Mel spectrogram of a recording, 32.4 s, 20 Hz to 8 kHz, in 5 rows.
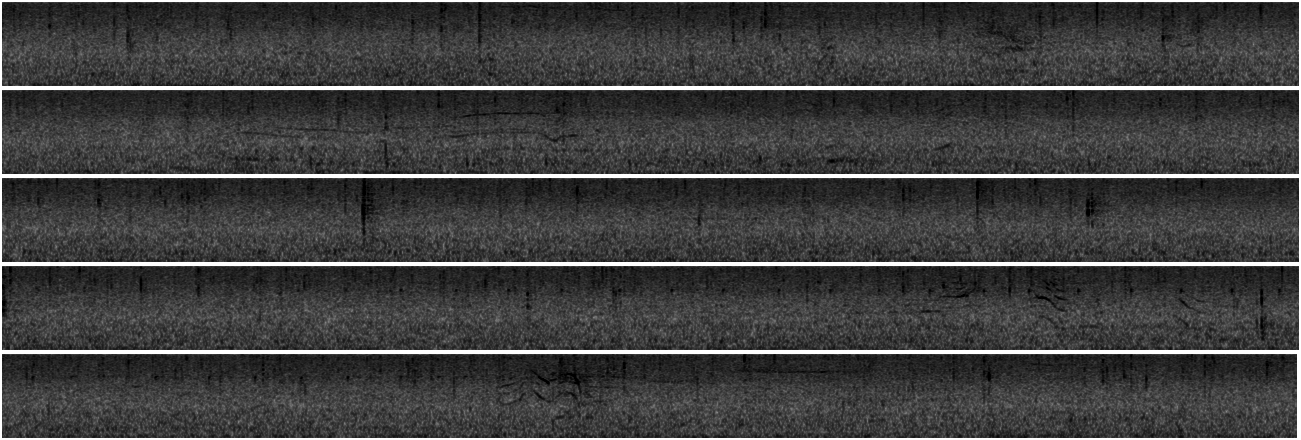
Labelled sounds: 4.4	4.7	killer whale, northern resident, G clan, 7.7 to 8.0 kHz
7.7	8.2	killer whale, northern resident, G clan, 1.4 to 2.0 kHz
8.7	9.2	killer whale, northern resident, G clan, 1.4 to 3.4 kHz
29.7	30.2	killer whale, northern resident, G clan, 4.0 to 4.3 kHz

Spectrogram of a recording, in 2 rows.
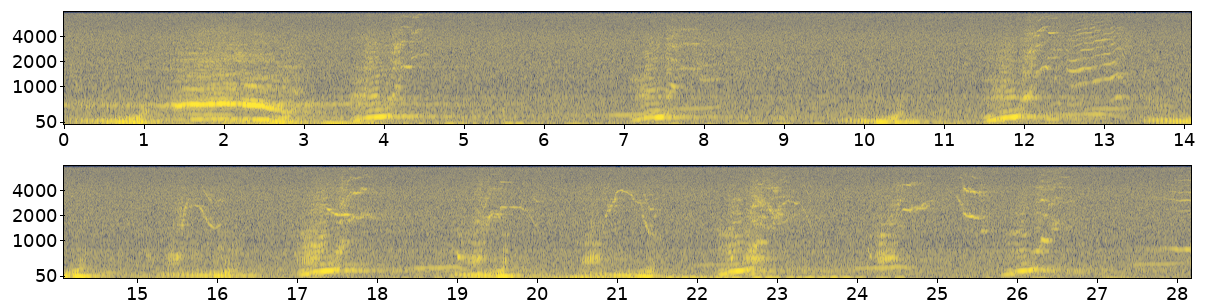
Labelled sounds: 1.5	3.0	humpback whale, 0.86 to 2.6 kHz
4.1	4.5	humpback whale, 1.7 to 7.1 kHz
7.7	8.8	humpback whale, 0.80 to 3.4 kHz
12.0	13.4	humpback whale, 0.99 to 5.4 kHz
15.5	16.1	humpback whale, 1.4 to 2.9 kHz
17.1	18.1	humpback whale, 0.80 to 6.0 kHz
19.5	19.9	humpback whale, 2.2 to 2.7 kHz
21.0	21.2	humpback whale, 3.4 to 4.1 kHz
22.6	23.3	humpback whale, 0.80 to 3.1 kHz
24.5	24.9	humpback whale, 2.2 to 5.2 kHz
25.3	26.2	humpback whale, 1.1 to 4.4 kHz
27.8	28.1	humpback whale, 0.80 to 4.0 kHz

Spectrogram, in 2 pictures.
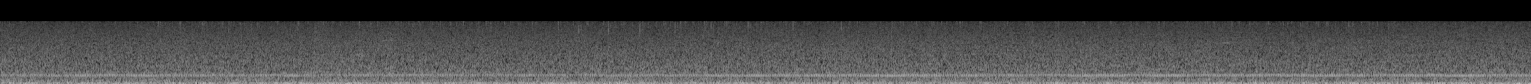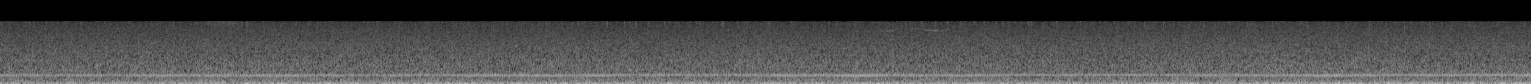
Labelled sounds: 17.2	18.0	killer whale, 5.6 to 8.0 kHz
23.9	25.0	killer whale, 4.4 to 6.1 kHz

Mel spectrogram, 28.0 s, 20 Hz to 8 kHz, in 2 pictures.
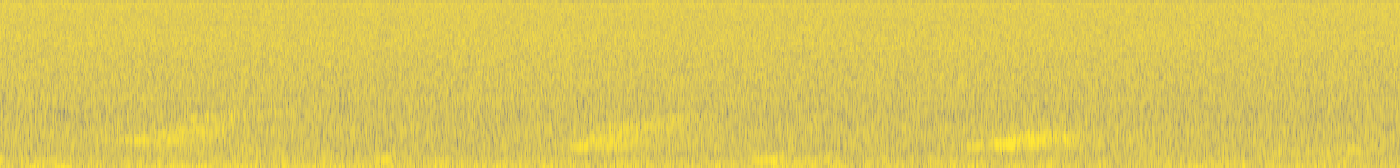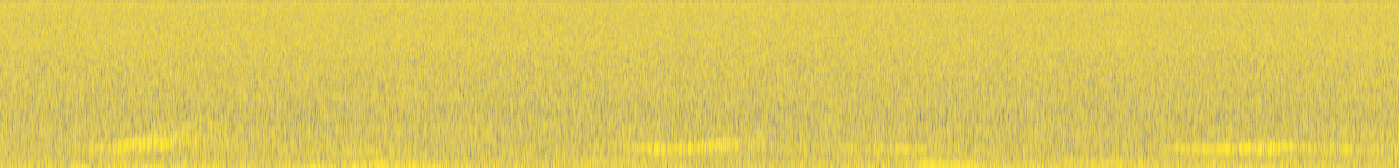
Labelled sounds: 6.3	6.6	humpback whale, 0.80 to 0.90 kHz

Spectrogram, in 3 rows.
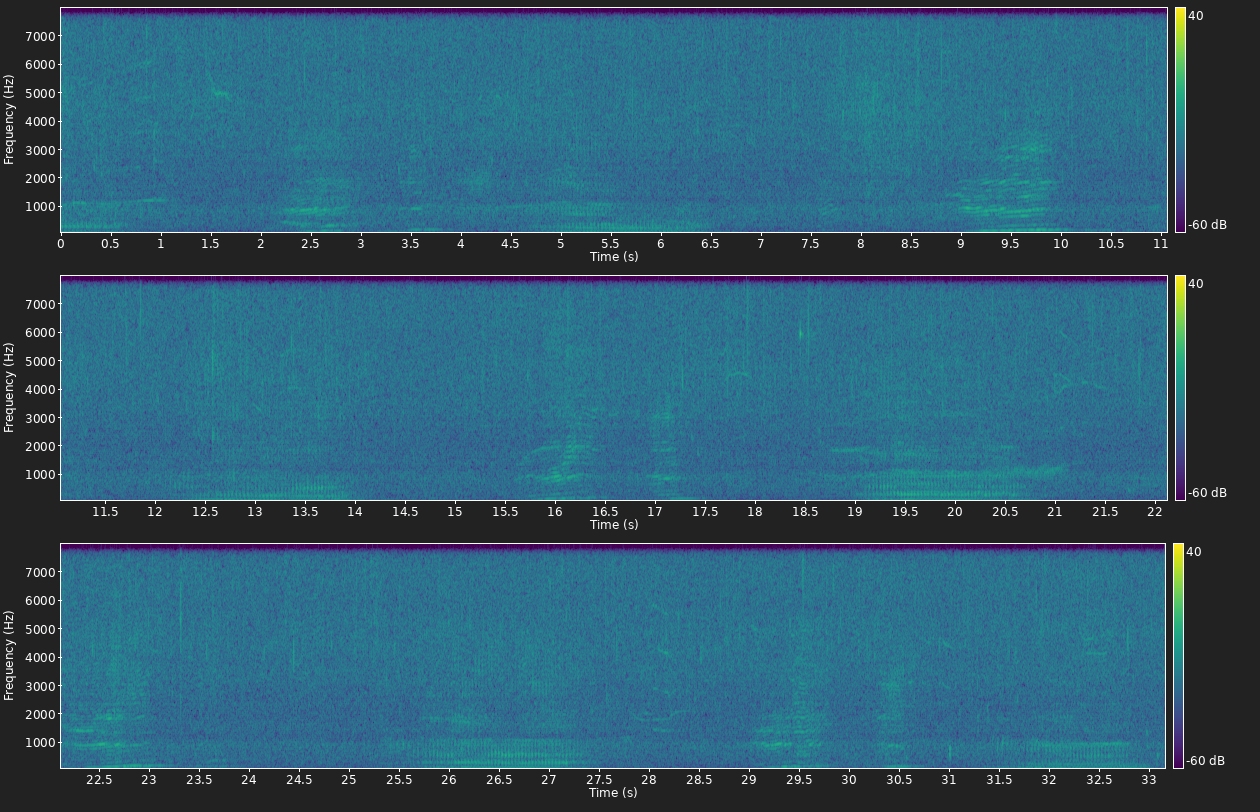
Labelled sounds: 0.7	1.1	humpback whale, 1.2 to 6.1 kHz
2.2	2.7	humpback whale, 0.78 to 2.0 kHz
9.0	9.9	humpback whale, 0.78 to 3.2 kHz
15.7	16.4	humpback whale, 0.78 to 2.2 kHz
17.7	18.0	Pacific white-sided dolphin, 4.4 to 4.6 kHz
18.8	19.6	humpback whale, 1.0 to 2.0 kHz
20.6	21.3	humpback whale, 1.0 to 1.5 kHz
22.2	22.8	humpback whale, 0.84 to 2.1 kHz
26.0	26.2	humpback whale, 1.7 to 1.8 kHz
29.1	30.5	humpback whale, 0.84 to 3.1 kHz
32.4	32.6	humpback whale, 4.1 to 4.2 kHz

